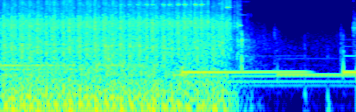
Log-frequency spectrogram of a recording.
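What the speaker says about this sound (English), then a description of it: "Now let's take a look at the bullet spread and recoil test." UMP submachine gun in Population ONE VR firing a continuous rapid burst for over two seconds, then stopping abruptly, leaving a faint electronic tone and a few soft clicks.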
